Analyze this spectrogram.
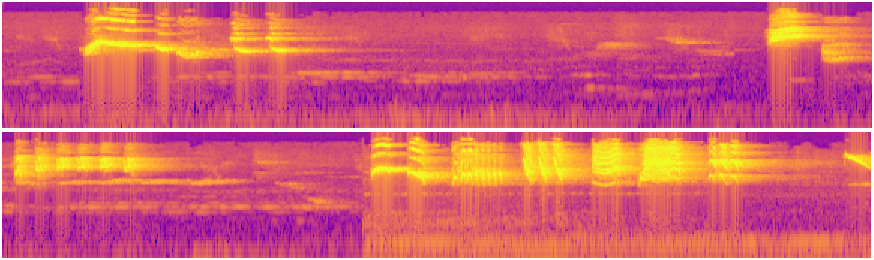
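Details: Orange-headed thrush in full song for bird training: three varied phrases of sliding whistles, fast trills and scratchy notes, the last long and dense, with a low electrical hum beneath.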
